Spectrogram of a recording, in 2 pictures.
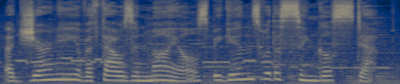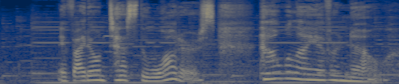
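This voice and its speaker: A woman playing a sly, smooth-talking businesswoman in a video game, coy, polite and measured. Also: mid-range voice, music in the background, close to an everyday voice. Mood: coy, teasing.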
